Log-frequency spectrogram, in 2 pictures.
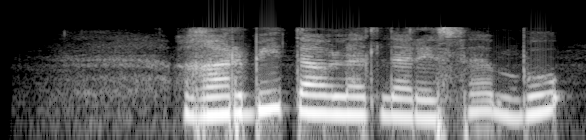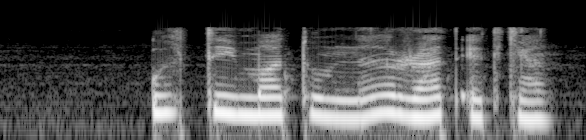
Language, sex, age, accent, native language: Uzbek, female, 18-24, Jizzax, Uzbek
